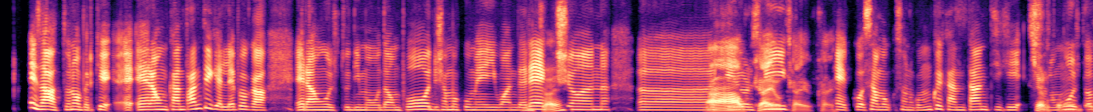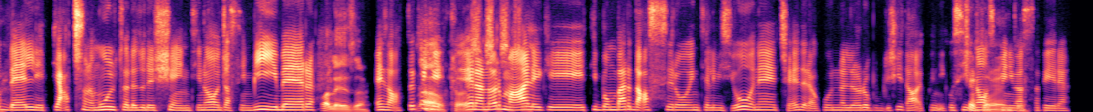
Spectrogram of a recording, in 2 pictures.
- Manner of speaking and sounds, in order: other background noise
- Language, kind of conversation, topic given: Italian, podcast, Hai una canzone che associ a un ricordo preciso?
